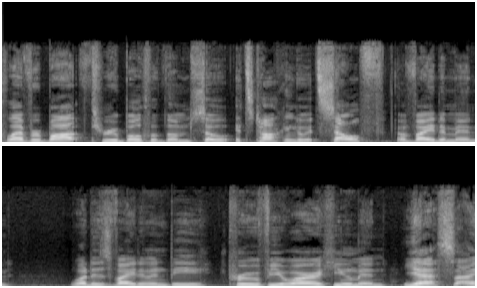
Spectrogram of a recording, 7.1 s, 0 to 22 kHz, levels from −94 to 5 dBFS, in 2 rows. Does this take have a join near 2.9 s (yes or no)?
yes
